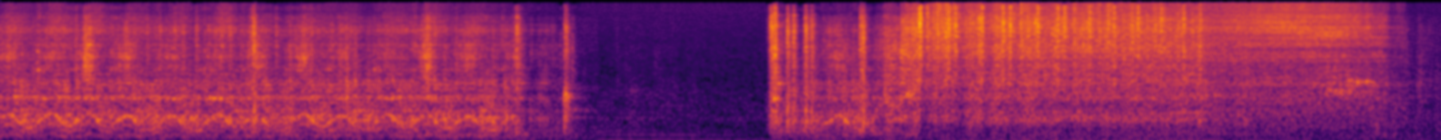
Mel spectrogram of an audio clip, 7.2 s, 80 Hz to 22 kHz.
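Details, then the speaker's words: GM truck with Quadrajet carburetor and HEI distributor: engine runs rough, cuts dead the instant the key leaves crank, then fires again; a wire feeds the distributor 12 volts only while cranking, so it loses power on release. "Okay, so I made it stop whenever I let off of that. So what's happening is whatever wire is down there, one of them goes directly to the HEI distributor."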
